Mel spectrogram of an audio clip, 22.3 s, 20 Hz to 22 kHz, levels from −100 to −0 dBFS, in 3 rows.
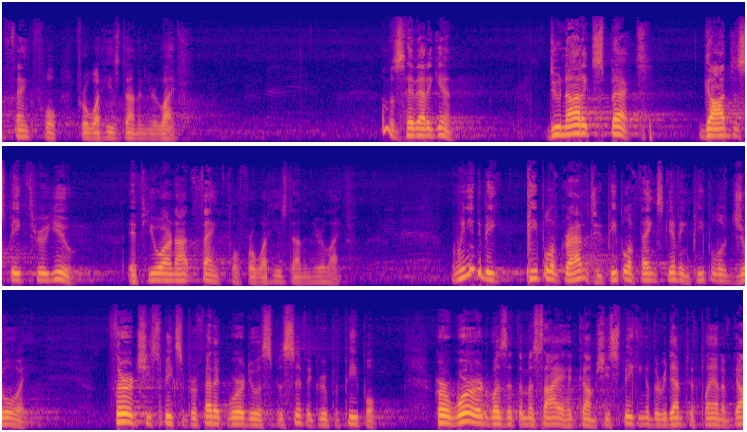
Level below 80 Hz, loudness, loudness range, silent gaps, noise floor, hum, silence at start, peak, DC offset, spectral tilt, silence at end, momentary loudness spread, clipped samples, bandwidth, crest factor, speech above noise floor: -74 dBFS; -29 LUFS; 8 LU; none; -67 dBFS; none; 0.05 s; -8 dBFS; under 0.1%; -5.5 dB/octave; 0 s; 17 LU; under 0.1%; 15 kHz; 22 dB; 39 dB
